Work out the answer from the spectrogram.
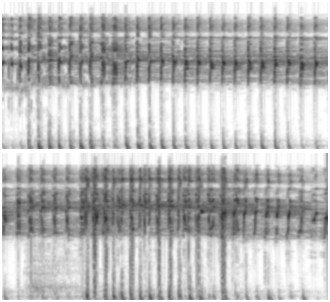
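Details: Long ngekek trill by a lovebird: rapid harsh chattering notes, with a brief scratchy pause partway through before a louder, denser burst resumes the fast trill.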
